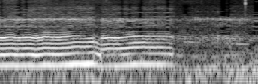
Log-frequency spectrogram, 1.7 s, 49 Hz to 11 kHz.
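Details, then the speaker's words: YZ125 two-stroke on track at full throttle after going from 450 to richer 470 main jet: crisp, steady high-revving note dropping cleanly off throttle; runs stronger, temperature not climbing at sustained full throttle; running right. "Alright, I don't know if you can hear it on the video, but it seems to definitely be running stronger with that 470 main jet compared to the 450 main. A little bit richer."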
